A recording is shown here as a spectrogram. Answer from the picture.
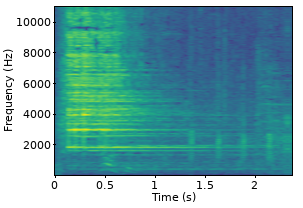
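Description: Boxing ring bell struck once to end the round, with a clear high ring that fades slowly.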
